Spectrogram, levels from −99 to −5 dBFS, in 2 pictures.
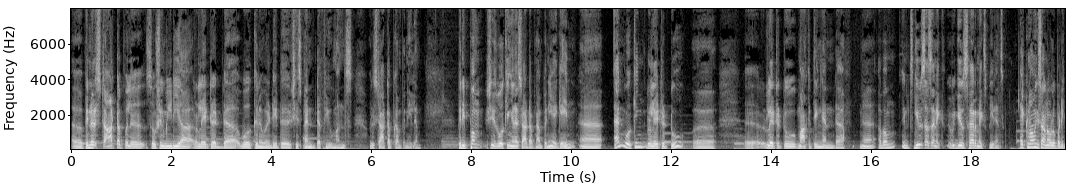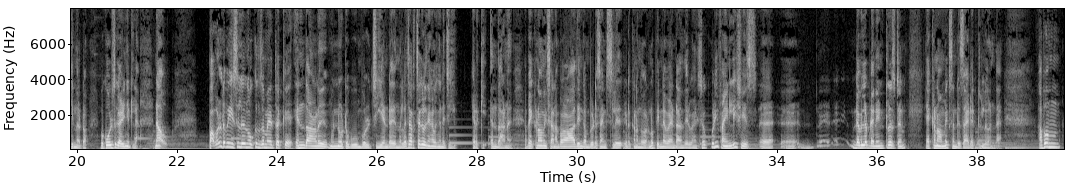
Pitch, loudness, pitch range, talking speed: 120 Hz, -23 LUFS, 100-150 Hz, 135 wpm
